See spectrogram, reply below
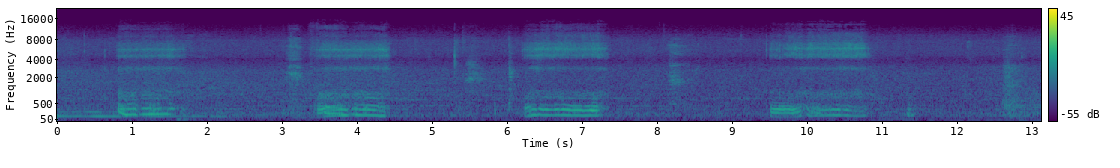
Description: Damn Dog Be Snoring Loud Have Me Cracking Up!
